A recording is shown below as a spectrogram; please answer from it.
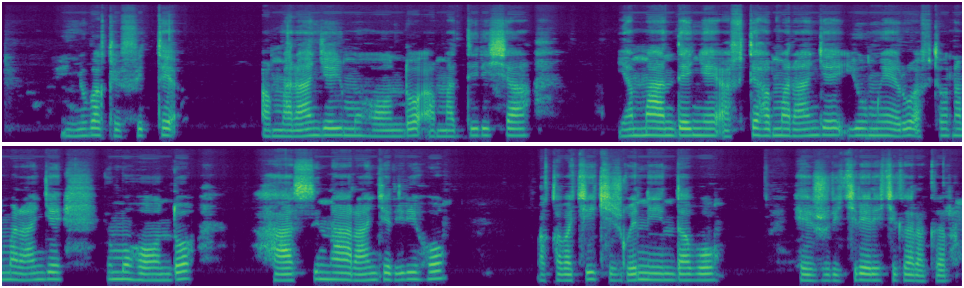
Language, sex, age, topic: Kinyarwanda, female, 18-24, health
